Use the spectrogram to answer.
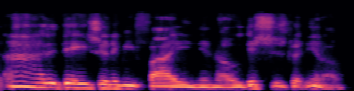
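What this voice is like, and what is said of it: Put-on Irish accent. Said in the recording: “he's Irish. I'm not going to do an Irish accent.”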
